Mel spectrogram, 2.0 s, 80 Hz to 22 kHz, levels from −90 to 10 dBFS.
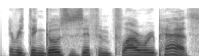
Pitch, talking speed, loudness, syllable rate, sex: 160 Hz, 210 wpm, -16 LUFS, 6.5 syllables/s, male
